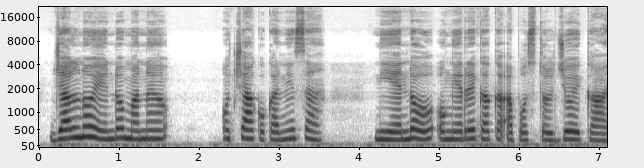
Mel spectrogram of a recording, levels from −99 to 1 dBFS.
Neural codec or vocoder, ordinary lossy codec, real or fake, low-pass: vocoder, 44.1 kHz, 128 mel bands every 256 samples, BigVGAN v2; none; fake; none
